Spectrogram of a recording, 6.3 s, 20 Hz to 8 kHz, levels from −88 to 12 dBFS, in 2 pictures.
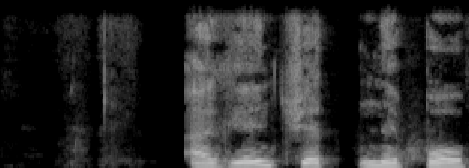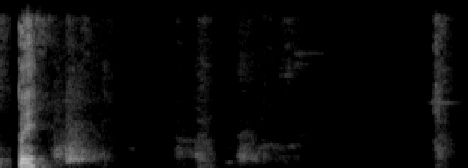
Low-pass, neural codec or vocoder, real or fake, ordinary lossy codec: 7.2 kHz; none; real; Opus, 64 kbps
